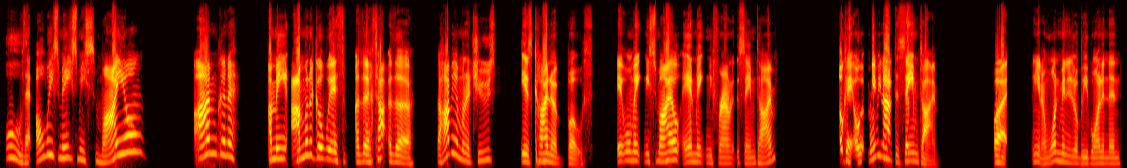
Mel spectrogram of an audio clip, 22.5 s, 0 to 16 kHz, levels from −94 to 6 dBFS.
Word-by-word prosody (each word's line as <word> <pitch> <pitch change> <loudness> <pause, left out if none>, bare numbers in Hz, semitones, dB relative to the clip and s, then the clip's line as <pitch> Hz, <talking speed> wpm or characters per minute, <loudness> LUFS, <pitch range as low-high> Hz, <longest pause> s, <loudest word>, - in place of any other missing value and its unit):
Ooh, 230 - -10
that 140 0 -6
always 275 +3 -5
makes 235 -1 -4
me 210 -2 -12
smile? 320 - +1 1.0
I'm 335 +1 +5
gonna 295 -4 -2 0.7
I 205 - +4
mean, 230 +1 +4
I'm 220 +5 +6
gonna 300 +1 -2
go 245 -4 -1
with 195 -7 +3 0.2
the 165 -1 +2
top - - +1
the 150 -8 -1 0.5
the - - -4
hobby 335 -1 +2
I'm 285 -4 -7
gonna 190 -4 -3
choose 190 +7 -6 0.5
is 165 -4 +4
kinda 170 -4 +2 0.2
both. - - -8 0.5
It 175 0 +2
will 195 0 -9
make 185 -2 +4
me 165 0 -4
smile, 180 +5 +2
and 165 +3 +1
make 160 -4 -1
me 140 -1 -16
frown 130 -1 -2
at - - -19
the - - -16
same 125 0 -4
time. 130 - -3 1.3
Okay. - - +3
Oh, - - -3
maybe 235 +10 +1
not 235 -4 +7
at 185 - -17
the 155 -2 -13
same 175 +4 +4
time 160 - -2 1.2
but, - - +4 0.5
you 160 0 0
know, - - -5
one 180 +9 -6
minute 165 -5 -1
it'll 135 -1 -7
be 130 +1 -7
one, 125 +1 -4
and 125 -1 -4
then 125 0 -5
175 Hz, 150 wpm, -23 LUFS, 145-230 Hz, 1.3 s, not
